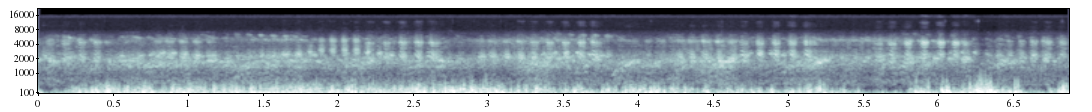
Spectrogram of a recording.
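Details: Frogs calling at Karaburun: a dense, continuous chorus of overlapping rapid croaks and rattling pulses, loud and unbroken throughout, with a heavy low rumble underneath.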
